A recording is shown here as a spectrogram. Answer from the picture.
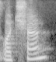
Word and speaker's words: Ochan: I was just saying my surname is Ochan, so it's pronounced with an H.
